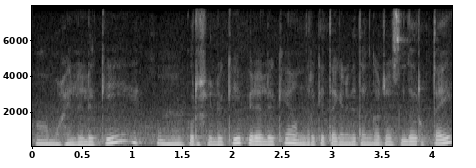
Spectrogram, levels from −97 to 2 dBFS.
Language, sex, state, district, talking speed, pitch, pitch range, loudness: Telugu, female, Andhra Pradesh, Anantapur, 140 wpm, 185 Hz, 180-215 Hz, -26 LUFS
